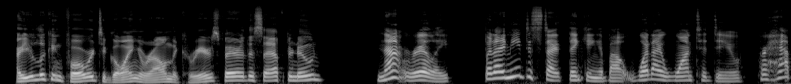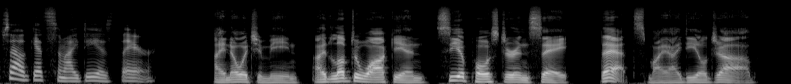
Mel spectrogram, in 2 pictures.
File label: Conversation; Real Heroes 4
